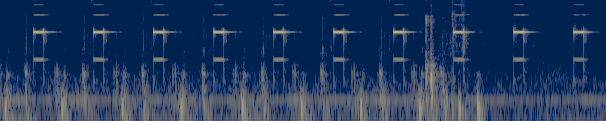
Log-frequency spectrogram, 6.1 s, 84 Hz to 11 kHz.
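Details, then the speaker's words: ZOLL AED Pro in standard AED mode during a CPR demonstration: steady electronic metronome beeps at about 100–105 a minute pacing chest compressions, one compression per beep, over faint rhythmic thumps, with "push harder" prompts. "And then you'll also hear a metronome that comes on. If you can stay on beat with the metronome, you'll average 105 compressions per minute. So every time you hear a beep, you should do a compression."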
